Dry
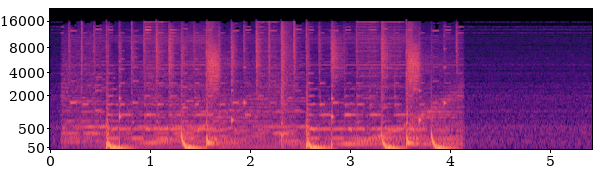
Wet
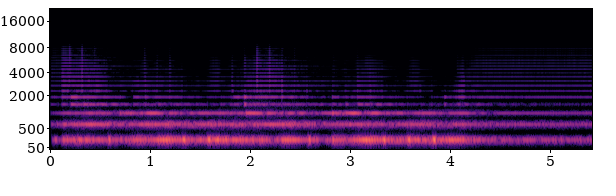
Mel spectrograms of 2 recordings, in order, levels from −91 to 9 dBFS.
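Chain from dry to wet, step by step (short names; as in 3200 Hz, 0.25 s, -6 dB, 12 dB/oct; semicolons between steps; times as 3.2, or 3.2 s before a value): treble ducked by the level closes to 750 Hz, closed at -16.5 dBFS; reverse; compressor, threshold -27 dBFS, peak gain reduction 13 dB; reverse; vocoder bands 16, square 211 Hz; on a send: band shelf 810 Hz +13 dB + reverb RT60 2.0 s, pre-delay 7 ms, DRR 0 dB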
